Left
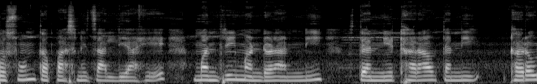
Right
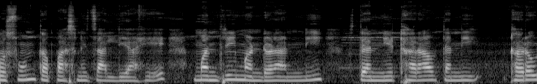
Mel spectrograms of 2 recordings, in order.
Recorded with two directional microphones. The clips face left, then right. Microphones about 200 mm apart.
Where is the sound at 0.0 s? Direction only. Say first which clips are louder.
Left 2 dB; 10° left (ahead or behind).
